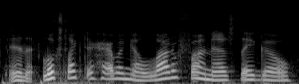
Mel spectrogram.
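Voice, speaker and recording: A woman reading a children's picture book aloud, adding casual asides in a gentle, unhurried read-aloud manner. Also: on the high side, vocal fry. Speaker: storytime reader.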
